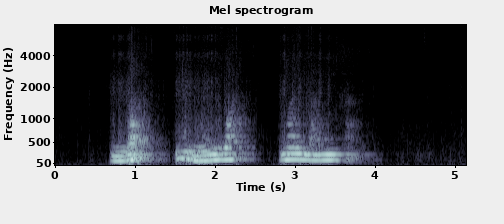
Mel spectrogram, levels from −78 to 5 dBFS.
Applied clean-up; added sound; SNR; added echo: neural separator model SepFormer DNS4.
